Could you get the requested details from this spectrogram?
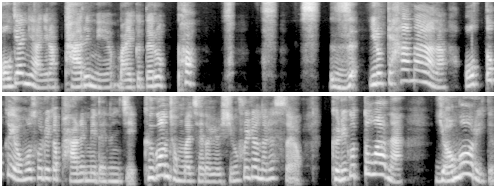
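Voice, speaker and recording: Her high voice swings very widely in pitch as this woman speaks at a moderate pace, the sound dry and close with no echo. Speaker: English coach. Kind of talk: casual talk to camera.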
